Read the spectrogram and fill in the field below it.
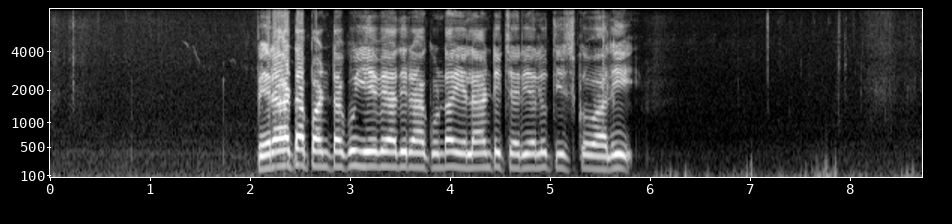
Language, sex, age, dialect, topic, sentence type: Telugu, male, 25-30, Telangana, agriculture, question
